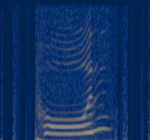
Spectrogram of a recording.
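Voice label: "pun2", Cantonese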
